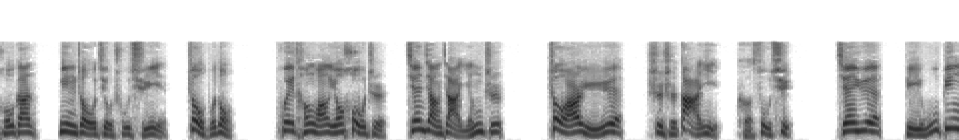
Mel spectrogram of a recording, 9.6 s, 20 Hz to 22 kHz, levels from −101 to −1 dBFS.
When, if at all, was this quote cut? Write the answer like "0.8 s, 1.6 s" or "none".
none

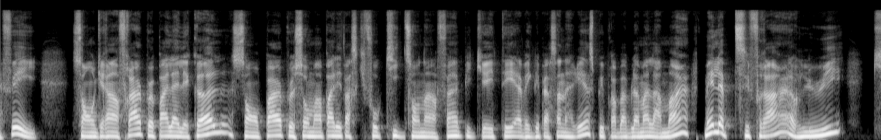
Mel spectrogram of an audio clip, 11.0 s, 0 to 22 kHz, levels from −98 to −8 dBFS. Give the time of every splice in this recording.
4.3 s, 5.1 s, 8.7 s

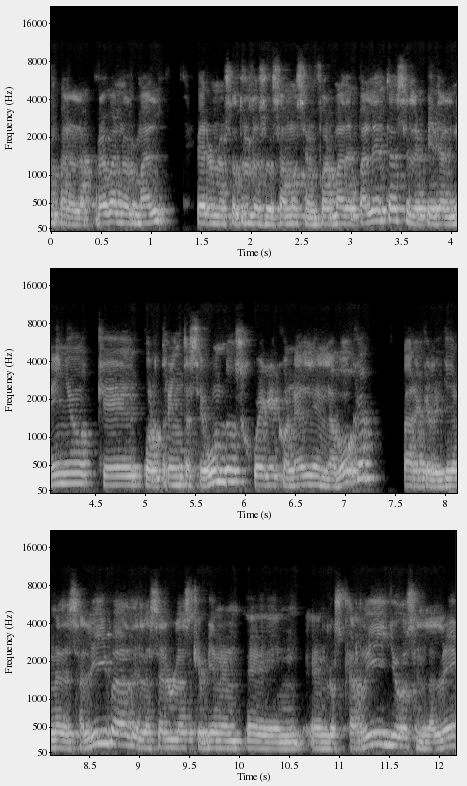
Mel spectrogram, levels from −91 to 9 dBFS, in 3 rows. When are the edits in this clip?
none

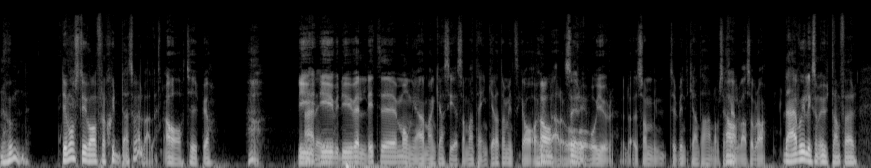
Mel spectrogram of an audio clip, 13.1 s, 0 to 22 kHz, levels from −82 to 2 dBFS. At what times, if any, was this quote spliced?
none

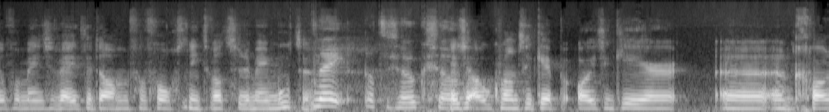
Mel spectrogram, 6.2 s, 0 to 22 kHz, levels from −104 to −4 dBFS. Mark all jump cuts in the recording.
none

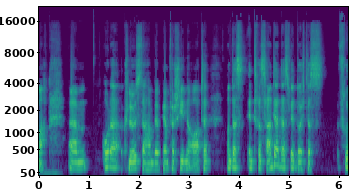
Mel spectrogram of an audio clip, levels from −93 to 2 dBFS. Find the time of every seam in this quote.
1.6 s, 2.4 s, 4.7 s

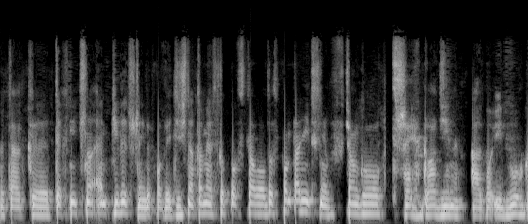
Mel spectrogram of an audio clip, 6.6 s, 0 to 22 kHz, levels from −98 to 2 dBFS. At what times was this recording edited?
1.8 s, 2.7 s, 3.3 s

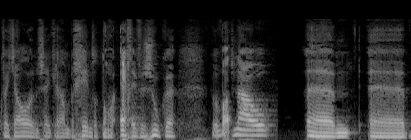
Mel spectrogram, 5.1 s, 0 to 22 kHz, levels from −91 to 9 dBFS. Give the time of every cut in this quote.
1.1 s, 1.6 s, 2.9 s, 3.5 s

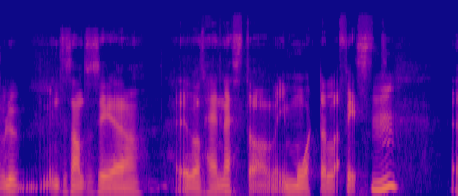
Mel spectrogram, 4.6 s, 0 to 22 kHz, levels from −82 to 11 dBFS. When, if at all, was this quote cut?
2.0 s, 3.4 s

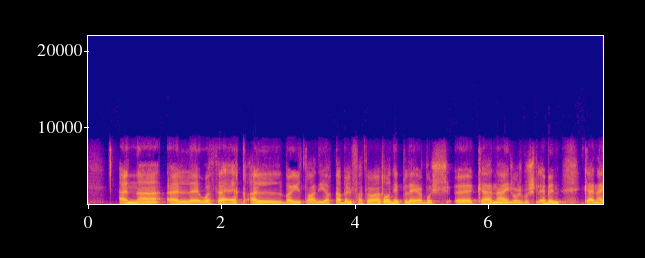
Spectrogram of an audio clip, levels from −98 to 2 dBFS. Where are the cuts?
4.4 s, 5.0 s, 6.3 s

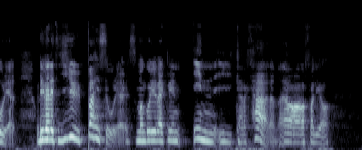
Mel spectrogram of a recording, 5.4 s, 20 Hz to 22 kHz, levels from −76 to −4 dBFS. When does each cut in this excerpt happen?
none

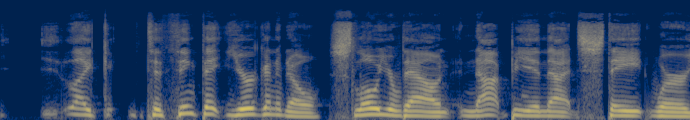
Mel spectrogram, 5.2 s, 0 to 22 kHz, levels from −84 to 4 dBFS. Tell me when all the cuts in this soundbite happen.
1.0 s, 2.1 s, 3.0 s

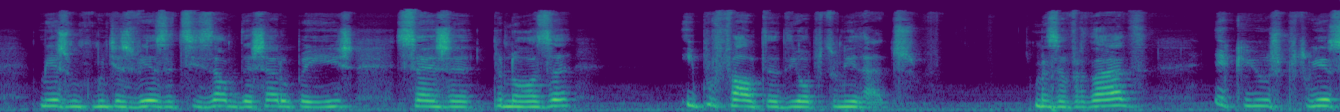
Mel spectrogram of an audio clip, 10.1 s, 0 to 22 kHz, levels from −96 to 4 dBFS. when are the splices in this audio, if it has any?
none

